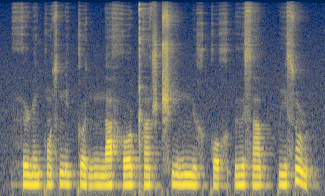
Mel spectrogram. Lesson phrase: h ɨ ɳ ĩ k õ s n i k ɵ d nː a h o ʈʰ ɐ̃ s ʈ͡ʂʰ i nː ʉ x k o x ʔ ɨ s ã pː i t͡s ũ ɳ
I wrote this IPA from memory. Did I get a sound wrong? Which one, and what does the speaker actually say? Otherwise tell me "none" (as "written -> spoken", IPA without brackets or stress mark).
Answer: t͡s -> s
